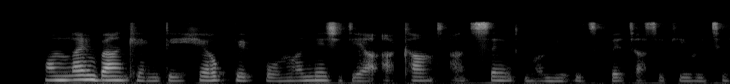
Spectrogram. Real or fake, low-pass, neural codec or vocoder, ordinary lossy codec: fake; 7.2 kHz; codec, 16 kHz, 0.7 kbps, FocalCodec; none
